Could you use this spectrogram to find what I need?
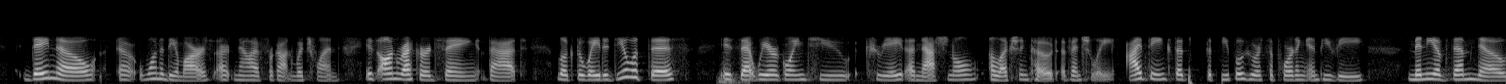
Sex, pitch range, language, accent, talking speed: female, 210-255 Hz, English, American, 195 wpm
